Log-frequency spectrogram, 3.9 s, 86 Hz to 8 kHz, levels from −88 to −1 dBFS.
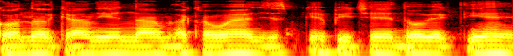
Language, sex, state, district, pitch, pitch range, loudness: Hindi, male, Haryana, Rohtak, 100 Hz, 95-100 Hz, -15 LUFS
